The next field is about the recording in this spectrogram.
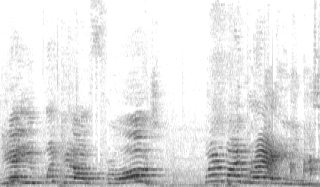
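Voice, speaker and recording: A squeaky, put-on character voice with extremely high pitch at a fairly slow pace, over clear background noise with a slight echo. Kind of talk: pantomime comic acting. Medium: stage play. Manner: blunt, indignant.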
